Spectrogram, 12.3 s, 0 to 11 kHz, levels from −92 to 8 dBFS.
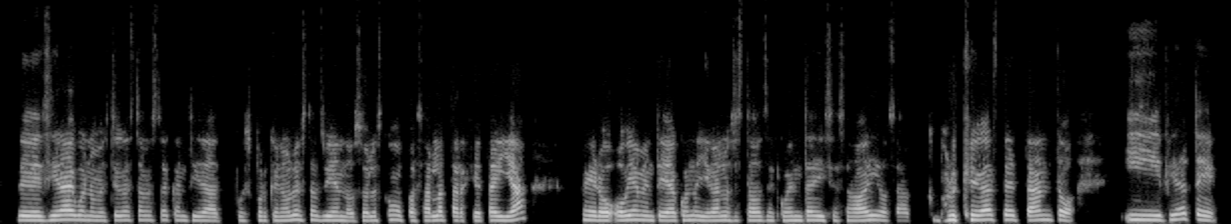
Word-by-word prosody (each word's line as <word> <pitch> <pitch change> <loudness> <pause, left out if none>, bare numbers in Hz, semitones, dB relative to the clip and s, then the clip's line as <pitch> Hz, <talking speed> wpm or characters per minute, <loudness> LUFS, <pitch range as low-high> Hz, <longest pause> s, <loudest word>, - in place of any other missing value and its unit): de 215 -1 +3
decir, 210 +1 +3
ay, 230 0 +7
bueno 220 -2 -1
me 200 - -3
estoy 210 +2 -4
gastando 215 0 -6
esta 225 +2 -8
cantidad, 200 -3 -3
pues, 195 -2 -11
porque 200 -1 -6
no 200 +1 -2
lo 230 - +2
estás 220 -1 -4
viendo 205 -3 0
solo 195 +2 -2
es 200 - -7
como 230 -2 -4
pasar 195 0 -3
la 210 +1 +2
tarjeta 195 0 -2
y 200 0 +2
ya, 225 +8 +4 0.5
pero 210 -3 +4
obviamente 210 0 +1
ya 195 0 +3
cuando 215 +2 -2
llegan 200 0 0
los 205 -2 -3
estados 200 +1 -2
de 195 -1 -6
cuenta 200 +1 -1
dices, 205 -2 -1
ay, 200 +3 +2
o 205 - -3
sea, 195 0 -9 0.4
¿por 225 -2 +5
qué 230 +1 +2
gasté 230 0 +2
tanto?, 220 -2 +1 0.5
y 230 -2 +3
fíjate, 235 -5 0
205 Hz, 205 wpm, -20 LUFS, 195-220 Hz, 0.5 s, ay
